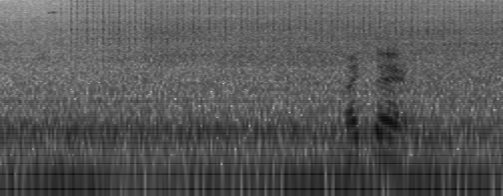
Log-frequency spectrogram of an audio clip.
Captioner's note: drum sander sanding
